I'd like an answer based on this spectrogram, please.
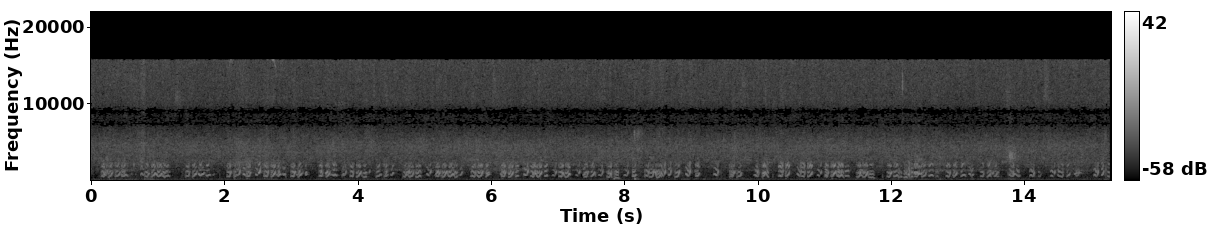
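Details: Guinea pigs at bedtime cuddles keep up a dense, continuous chattering of quick low-mid pulses, evenly repeated and softly grainy, against steady background hiss with a small click near eight seconds.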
